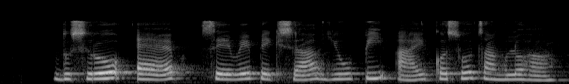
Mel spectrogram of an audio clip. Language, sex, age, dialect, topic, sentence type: Marathi, female, 18-24, Southern Konkan, banking, question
